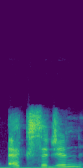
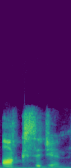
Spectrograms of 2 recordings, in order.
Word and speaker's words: oxygen: so uh this word that o is going to be an ah sound at the beginning instead of exegen it's ah oxygen oxygen good one more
